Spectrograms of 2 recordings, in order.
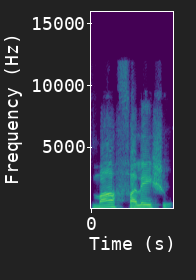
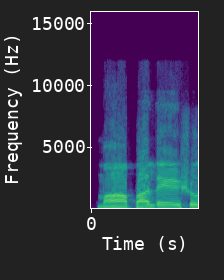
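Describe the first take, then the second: First: The word starts with an f sound. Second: The word starts with a p sound. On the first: The speaker calls it wrong. "Many people read this ma phaleshu. Fa, you pronounce this fa in Hindi" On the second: The speaker calls it right. "you have to pa, pa, pa"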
